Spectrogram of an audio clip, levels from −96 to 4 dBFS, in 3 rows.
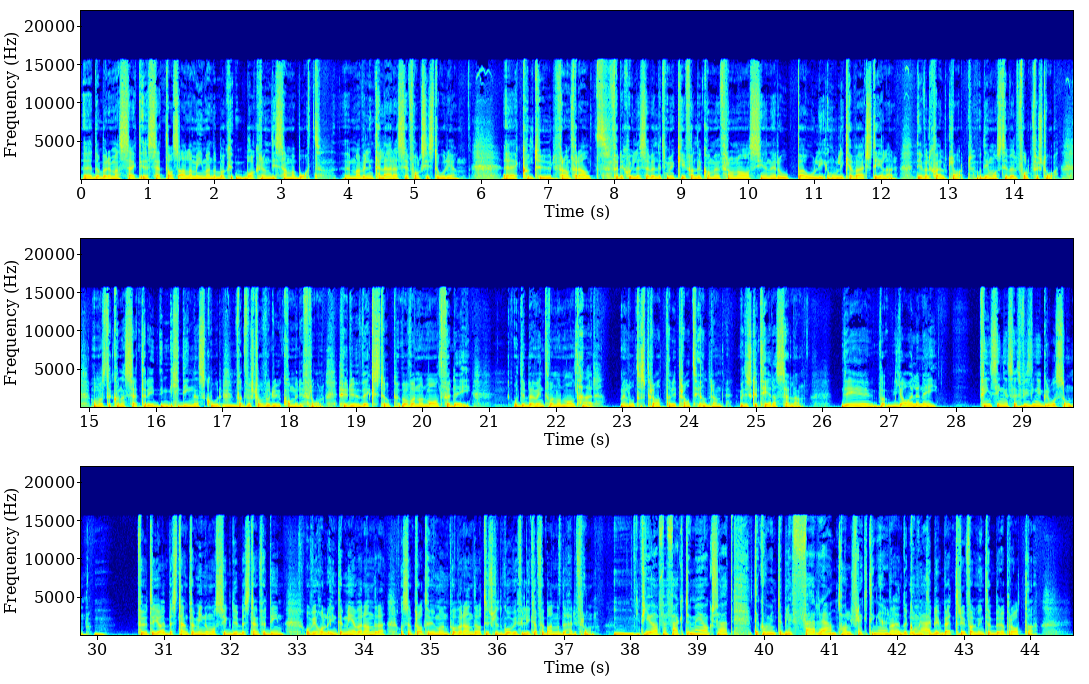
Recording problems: squashed, flat; heavily

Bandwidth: 15.5 kHz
